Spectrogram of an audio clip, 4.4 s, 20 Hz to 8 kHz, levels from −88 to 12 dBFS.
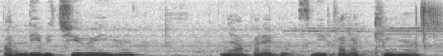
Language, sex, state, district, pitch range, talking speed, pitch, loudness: Hindi, female, Uttar Pradesh, Lalitpur, 225-230 Hz, 150 wpm, 230 Hz, -16 LUFS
